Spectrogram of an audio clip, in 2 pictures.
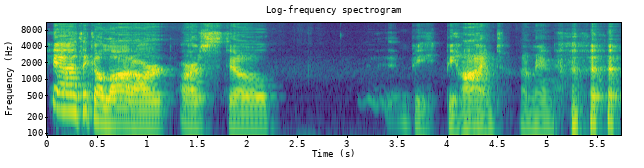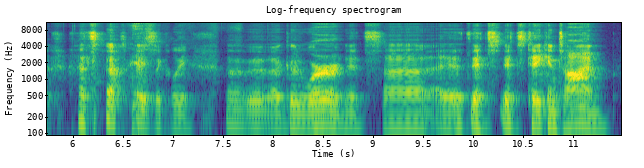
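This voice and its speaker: A man co-hosting a podcast in casual discussion, speaking haltingly and often restarting his words. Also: medium pitch, lively intonation, a bit bright. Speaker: podcast co-host.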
